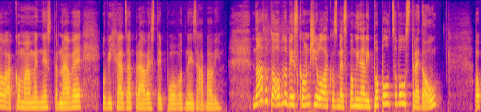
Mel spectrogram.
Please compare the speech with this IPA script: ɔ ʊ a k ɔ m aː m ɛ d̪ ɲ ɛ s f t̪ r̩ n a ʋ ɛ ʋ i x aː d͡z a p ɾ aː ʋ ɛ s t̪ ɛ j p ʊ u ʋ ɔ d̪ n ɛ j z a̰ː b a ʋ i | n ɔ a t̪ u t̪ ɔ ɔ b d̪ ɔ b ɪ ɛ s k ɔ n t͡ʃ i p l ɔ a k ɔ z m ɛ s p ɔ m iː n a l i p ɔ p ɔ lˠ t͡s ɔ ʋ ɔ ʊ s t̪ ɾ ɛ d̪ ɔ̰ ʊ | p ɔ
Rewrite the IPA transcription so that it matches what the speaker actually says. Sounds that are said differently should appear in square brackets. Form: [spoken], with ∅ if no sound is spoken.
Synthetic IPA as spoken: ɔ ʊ a k ɔ m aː m ɛ d̪ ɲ ɛ s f t̪ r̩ n a ʋ ɛ ʋ i x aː d͡z a p ɾ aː ʋ ɛ s t̪ ɛ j p ʊ [ɔ] ʋ ɔ d̪ n ɛ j z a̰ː b a ʋ i | n ɔ a t̪ [ɔ] t̪ ɔ ɔ b d̪ ɔ b ɪ ɛ s k ɔ n t͡ʃ i [∅] l ɔ a k ɔ z m ɛ s p ɔ m iː n a l i p ɔ p ɔ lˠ t͡s ɔ ʋ ɔ ʊ s t̪ ɾ ɛ d̪ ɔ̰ ʊ | p ɔ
